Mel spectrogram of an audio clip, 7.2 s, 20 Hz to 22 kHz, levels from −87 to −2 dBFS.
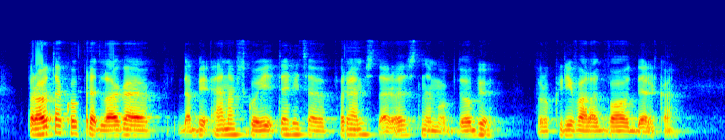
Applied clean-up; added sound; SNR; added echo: neural separator model SepFormer DNS4.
